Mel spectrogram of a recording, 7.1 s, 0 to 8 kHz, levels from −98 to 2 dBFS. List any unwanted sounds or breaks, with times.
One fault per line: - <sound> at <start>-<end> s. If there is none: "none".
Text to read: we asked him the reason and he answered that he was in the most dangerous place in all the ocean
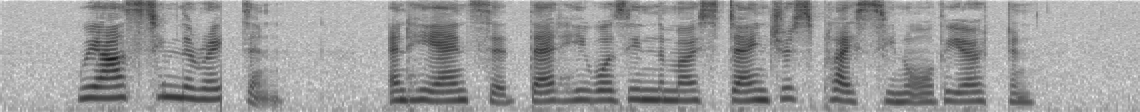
- dropout at 1.4-1.5 s
- dropout at 6.2-6.3 s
